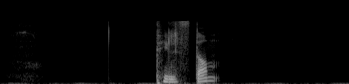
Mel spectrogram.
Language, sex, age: Norwegian, male, 28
